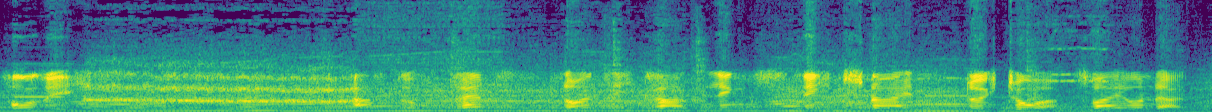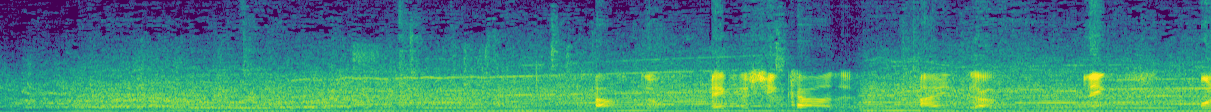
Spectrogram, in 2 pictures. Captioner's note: engine sounds and co-pilot's instructions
